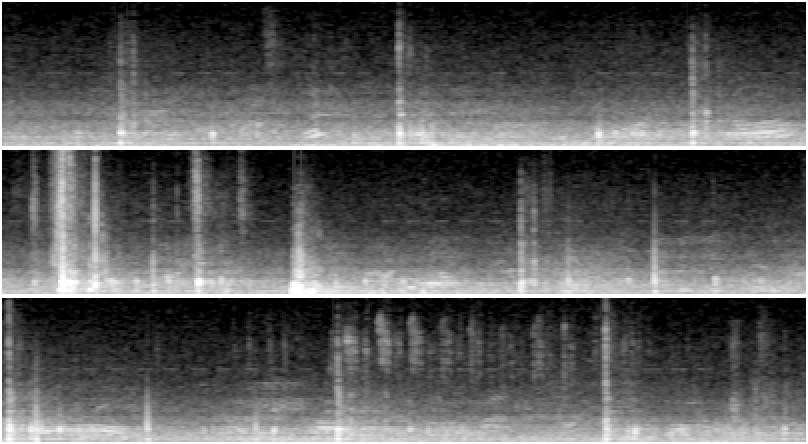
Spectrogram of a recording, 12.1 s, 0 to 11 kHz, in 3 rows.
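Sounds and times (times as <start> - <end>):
faint distant voices: 0.0 - 12.0
racket striking tennis ball: 4.2 - 5.7, 8.0 - 8.4.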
